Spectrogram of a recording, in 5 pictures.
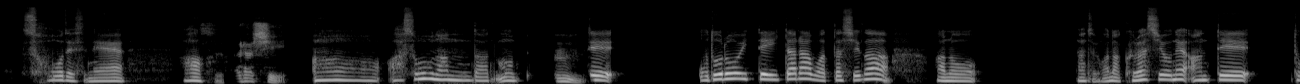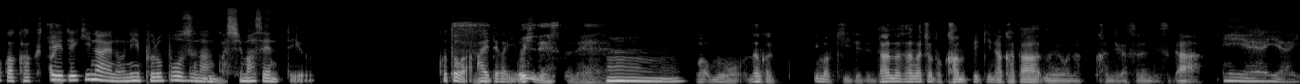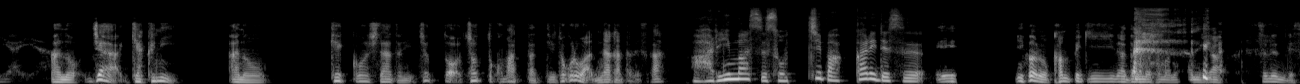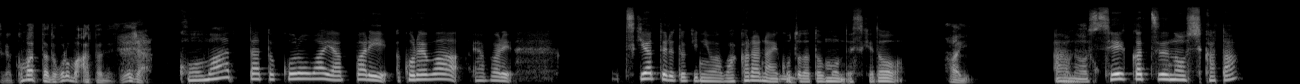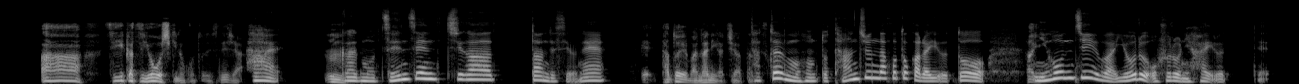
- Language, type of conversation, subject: Japanese, podcast, 結婚や同棲を決めるとき、何を基準に判断しましたか？
- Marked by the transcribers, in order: chuckle; laughing while speaking: "いや"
